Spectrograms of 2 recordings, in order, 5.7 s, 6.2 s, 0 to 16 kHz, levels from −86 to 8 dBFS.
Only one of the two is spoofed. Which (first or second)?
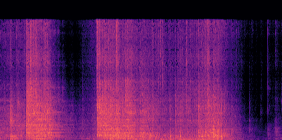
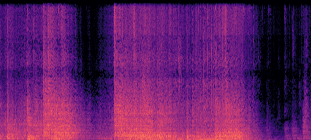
first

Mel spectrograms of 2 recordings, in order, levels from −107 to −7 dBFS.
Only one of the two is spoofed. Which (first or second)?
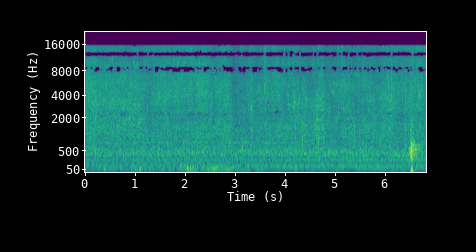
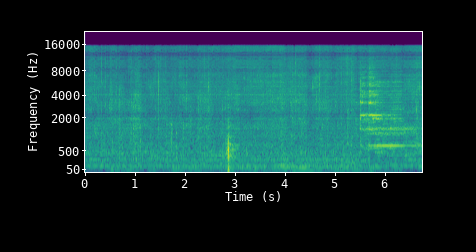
second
